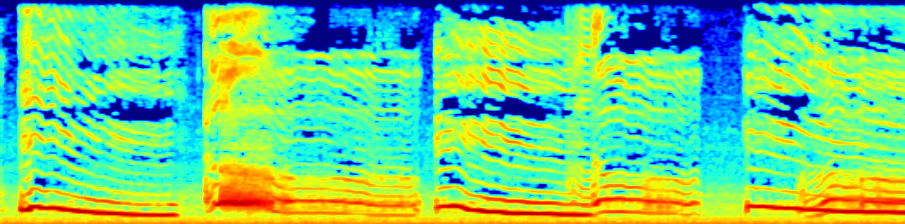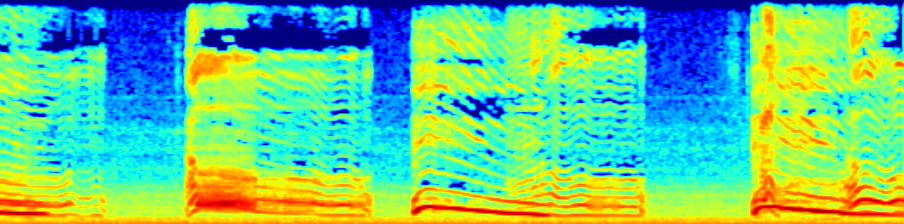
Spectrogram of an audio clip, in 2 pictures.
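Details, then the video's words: A French Bulldog puppy objects to staying in his new car seat, repeating loud descending howl-whines about every one to two seconds, some breaking into rough, strained cries, over a constant low car hum. "French Bulldog puppy doesn't want to stay in his new car seat!"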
